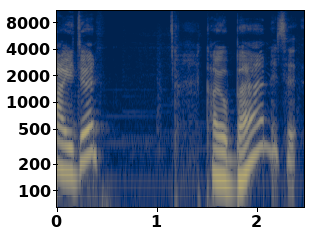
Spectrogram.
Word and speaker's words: Byrne: Kyle Byrne, is it? Well, I think it's Burn it's pronounced, isn't it?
